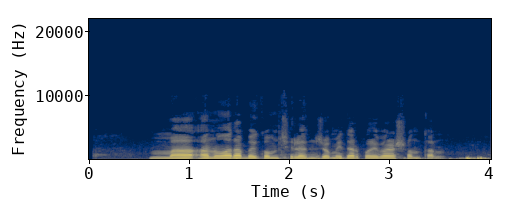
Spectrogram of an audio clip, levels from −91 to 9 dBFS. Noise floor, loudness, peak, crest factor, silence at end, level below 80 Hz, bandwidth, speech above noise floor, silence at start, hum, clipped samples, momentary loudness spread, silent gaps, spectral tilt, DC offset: -61 dBFS; -19 LUFS; -4 dBFS; 16 dB; 0 s; -38 dBFS; 5.4 kHz; 42 dB; 0.6 s; none; under 0.1%; 12 LU; none; -10.5 dB/octave; under 0.1%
